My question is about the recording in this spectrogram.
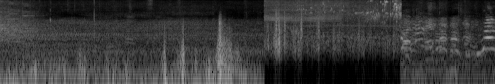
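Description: Outdoor walking sound with low rumble and irregular thumps on a phone microphone, followed about five seconds in by indistinct voices of people talking nearby.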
